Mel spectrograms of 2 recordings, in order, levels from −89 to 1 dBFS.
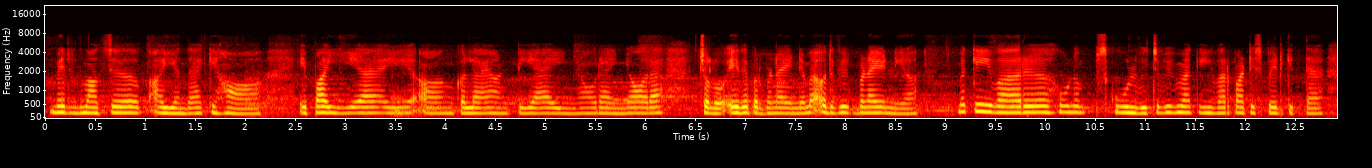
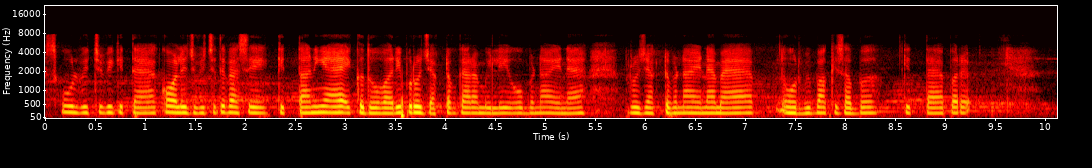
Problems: constant background noise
